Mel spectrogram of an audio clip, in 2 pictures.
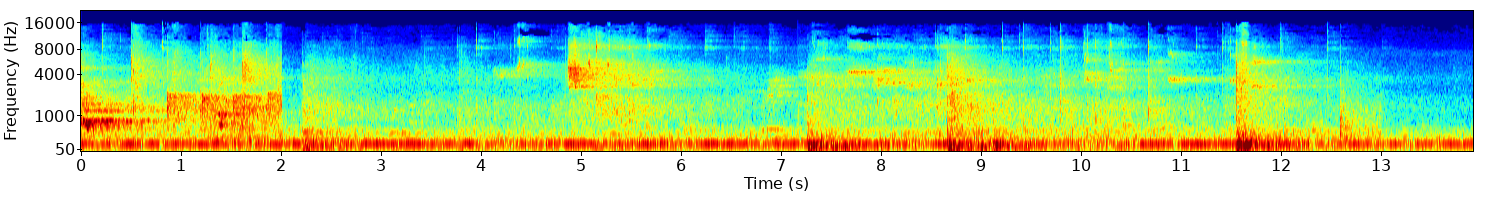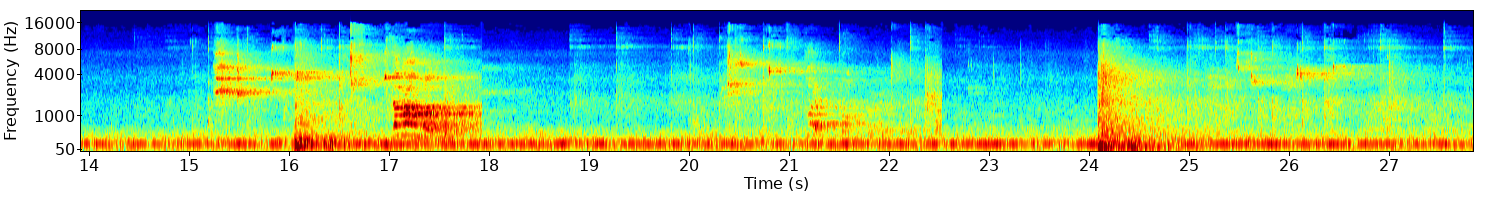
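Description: A table tennis ball clicks back and forth between paddles and the table in a large hall.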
